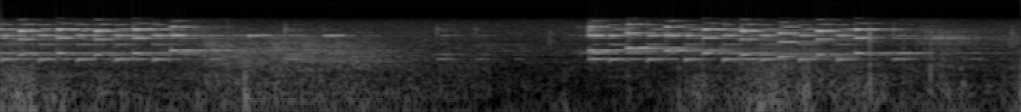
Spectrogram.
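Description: A phone ringtone chimes in repeated melodic bursts, pausing briefly then starting again, moderately loud over a quiet background.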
